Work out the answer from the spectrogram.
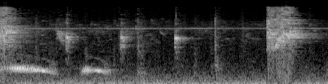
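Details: Spotted dove cooing used as a lure to make doves call. Two low coo notes open the clip, followed by scattered high chirps and a loud rushing burst near the end.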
